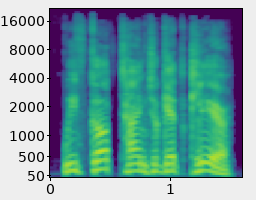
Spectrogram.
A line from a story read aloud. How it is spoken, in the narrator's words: snapped Olaf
